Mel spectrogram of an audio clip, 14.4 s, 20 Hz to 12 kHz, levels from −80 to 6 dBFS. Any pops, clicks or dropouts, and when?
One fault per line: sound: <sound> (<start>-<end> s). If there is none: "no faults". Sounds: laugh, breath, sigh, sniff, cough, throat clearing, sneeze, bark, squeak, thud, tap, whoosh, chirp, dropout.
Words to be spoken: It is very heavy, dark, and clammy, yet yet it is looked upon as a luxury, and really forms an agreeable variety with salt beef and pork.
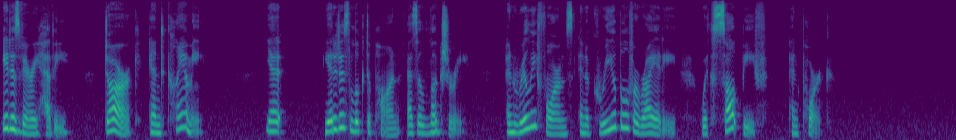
no faults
